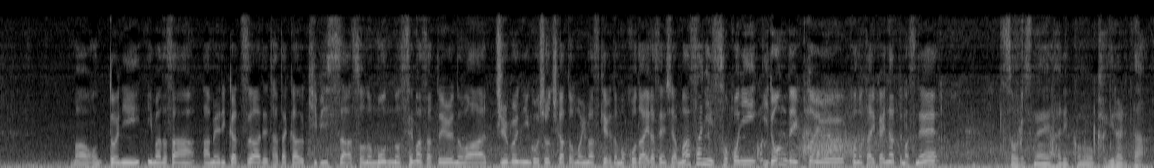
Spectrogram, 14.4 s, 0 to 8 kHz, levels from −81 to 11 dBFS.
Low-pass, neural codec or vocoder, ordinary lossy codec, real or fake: 7.2 kHz; autoencoder, 48 kHz, 128 numbers a frame, DAC-VAE, trained on Japanese speech; MP3, 64 kbps; fake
